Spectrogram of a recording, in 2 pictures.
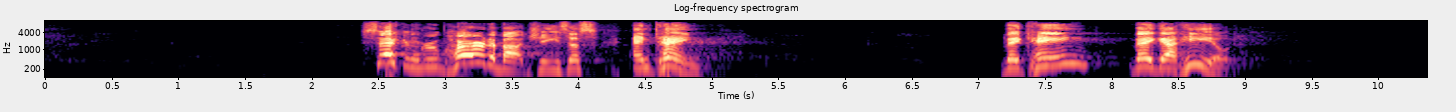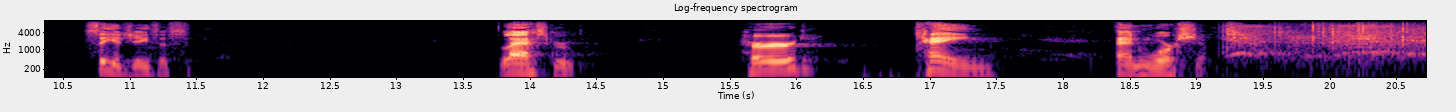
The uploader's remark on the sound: This message was recorded live at the First Baptist Church in Bremen, GA.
